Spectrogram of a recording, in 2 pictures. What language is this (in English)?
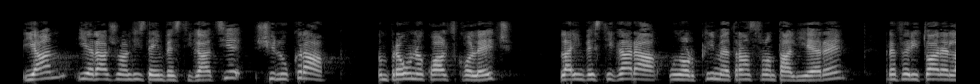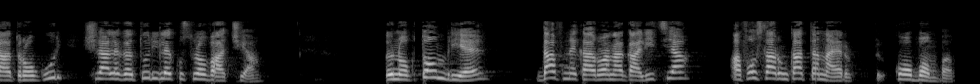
Romanian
